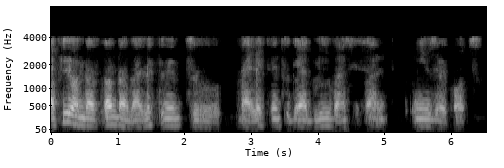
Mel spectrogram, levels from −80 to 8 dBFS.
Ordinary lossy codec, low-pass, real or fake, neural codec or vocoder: AAC, 16 kbps; 7.2 kHz; fake; vocoder, 44.1 kHz, 128 mel bands, Pupu-Vocoder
